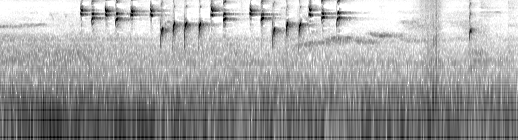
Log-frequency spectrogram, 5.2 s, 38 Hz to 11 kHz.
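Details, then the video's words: Goldfinch singing, dated 20 March 2020, a fast run of sharp high twittering notes and liquid chirps packed into a dense phrase lasting about three seconds, then a short silence with one stray note. "Pirlitan Chardonneret, El jilguero, bird, cardellino pezzato GOLDFINCH SONG"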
